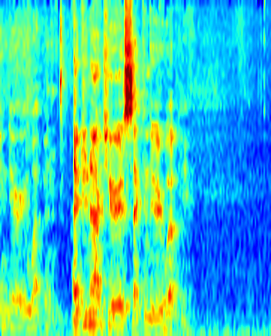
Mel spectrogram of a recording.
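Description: A man speaks calmly.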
